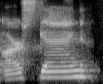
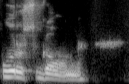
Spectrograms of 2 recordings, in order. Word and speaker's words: Årsgång: It looks like Årsgång, which is also funny. But it's Årsgång.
